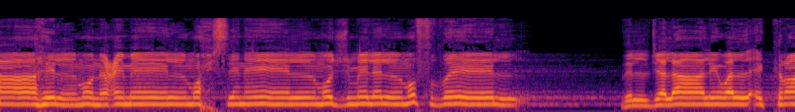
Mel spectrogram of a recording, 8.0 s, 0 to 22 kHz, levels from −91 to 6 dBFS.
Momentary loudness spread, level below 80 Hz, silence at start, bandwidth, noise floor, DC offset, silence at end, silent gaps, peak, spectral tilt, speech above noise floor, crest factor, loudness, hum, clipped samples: 6 LU; -58 dBFS; 0 s; 12 kHz; -49 dBFS; under 0.1%; 0 s; none; -6 dBFS; -5 dB/octave; 29 dB; 14 dB; -21 LUFS; none; under 0.1%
